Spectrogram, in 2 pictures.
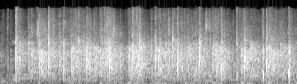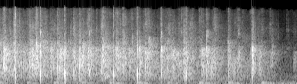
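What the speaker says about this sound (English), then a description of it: "Another round of applause." A crowd at a council meeting claps steadily for several seconds, a dense even patter of many hands with sharp individual claps standing out, moderately loud and unbroken.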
